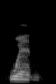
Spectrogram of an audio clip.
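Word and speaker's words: Nguyen: I like seeing Ben win. You know, I had to space that because his surname sounds like the word win.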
